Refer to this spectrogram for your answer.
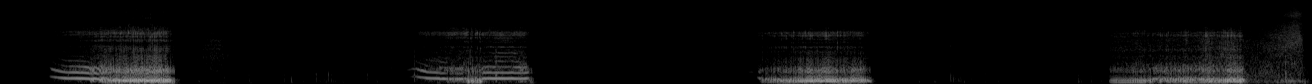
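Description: An English bulldog snores heavily, each drawn breath a coarse, rattling rumble lasting over a second. The bursts come at a slow, steady pace in an otherwise quiet room.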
